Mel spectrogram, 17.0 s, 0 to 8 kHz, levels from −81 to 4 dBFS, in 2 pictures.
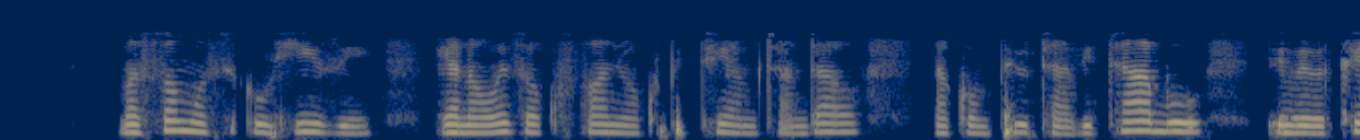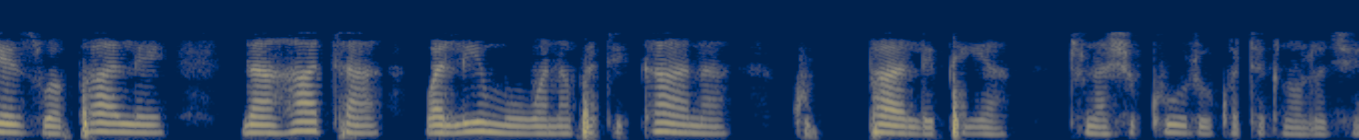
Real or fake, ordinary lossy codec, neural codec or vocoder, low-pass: real; AAC, 16 kbps; none; 7.2 kHz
